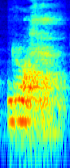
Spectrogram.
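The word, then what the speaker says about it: רוח: Y ahí, a propósito, puse la palabra con la cual se designa, se escribe espíritu en hebreo: ruaj, así como suena.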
